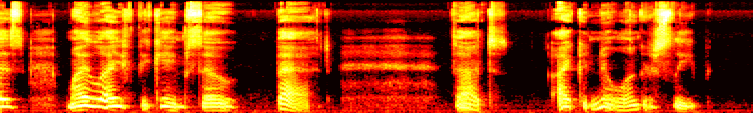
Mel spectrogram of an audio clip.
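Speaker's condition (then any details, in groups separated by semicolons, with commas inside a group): Cerebral palsy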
